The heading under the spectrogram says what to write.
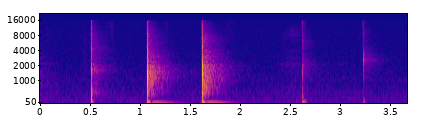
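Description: Three sharp hand slaps with short ringing tails, followed by two crisp finger snaps, spaced unevenly, with silence between and no talking.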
